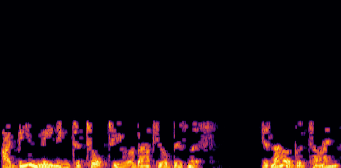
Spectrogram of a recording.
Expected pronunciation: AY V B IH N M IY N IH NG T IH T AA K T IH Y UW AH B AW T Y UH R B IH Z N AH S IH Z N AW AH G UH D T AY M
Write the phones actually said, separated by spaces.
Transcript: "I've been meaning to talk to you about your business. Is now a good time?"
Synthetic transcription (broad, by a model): AY V B IH N M IY N IH NG T IH T AA K T IH Y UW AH B AW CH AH R B IH Z N AH S IH Z N AW AH G UH D T AY M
